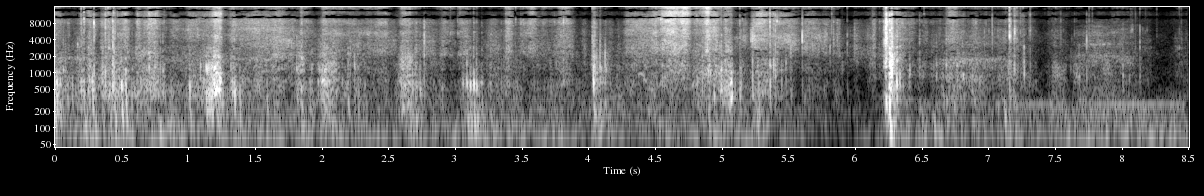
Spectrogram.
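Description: Rustling and handling noise as a small fabric zippered pouch is unzipped and opened, with scattered light clicks and one sharper click about six seconds in.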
